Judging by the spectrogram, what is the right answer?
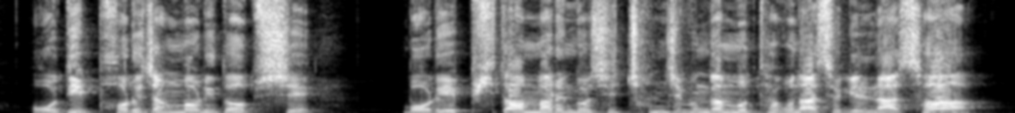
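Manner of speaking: high, loud furious yell. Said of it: "고함을 지르시며".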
